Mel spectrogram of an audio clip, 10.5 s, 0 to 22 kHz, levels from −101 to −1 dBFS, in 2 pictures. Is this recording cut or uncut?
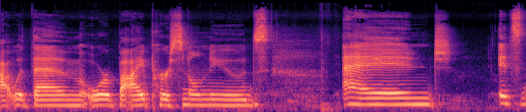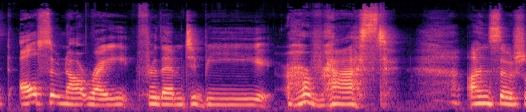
uncut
